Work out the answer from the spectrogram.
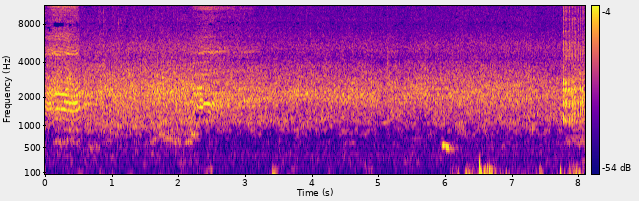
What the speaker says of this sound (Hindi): झमाझम मस्त वाली बारिश आ गई है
